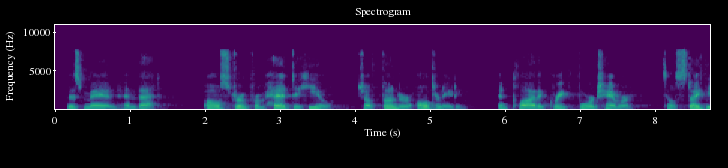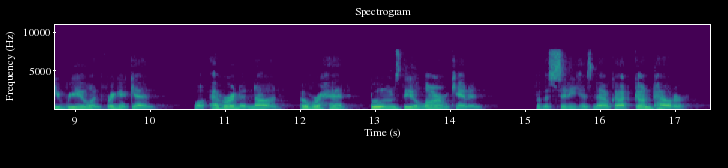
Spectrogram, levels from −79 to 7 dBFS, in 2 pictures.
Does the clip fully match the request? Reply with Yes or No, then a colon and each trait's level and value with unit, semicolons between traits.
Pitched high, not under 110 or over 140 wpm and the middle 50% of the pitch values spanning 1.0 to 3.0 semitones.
No: medium, 145 Hz; slow, 135 wpm; narrow, 2.6 semitones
